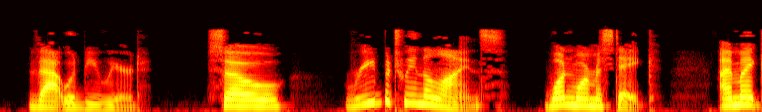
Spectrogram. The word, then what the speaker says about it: read between the lines: Read between the lines. Pronunciation. The, d, in, read often gets softened before between. It sounds like between the lines in fast speech.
